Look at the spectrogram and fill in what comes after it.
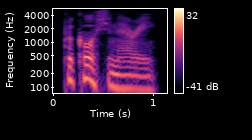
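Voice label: "precautionary", English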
